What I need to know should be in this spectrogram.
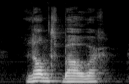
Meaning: farmer
- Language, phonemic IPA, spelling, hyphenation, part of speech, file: Dutch, /lɑntbɑuwər/, landbouwer, land‧bou‧wer, noun, Nl-landbouwer.ogg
